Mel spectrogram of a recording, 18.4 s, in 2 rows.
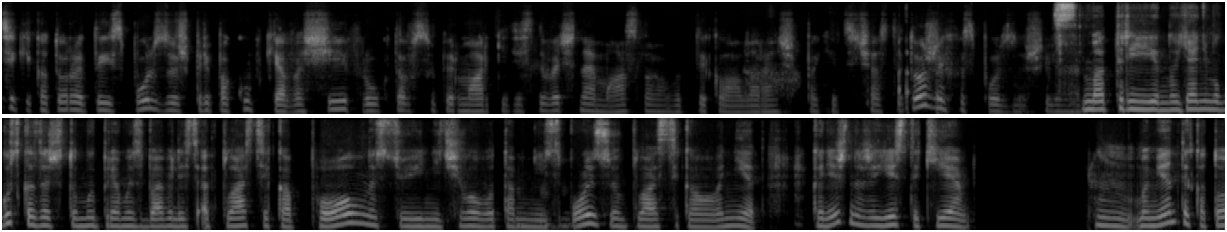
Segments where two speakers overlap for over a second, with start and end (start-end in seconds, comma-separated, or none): none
